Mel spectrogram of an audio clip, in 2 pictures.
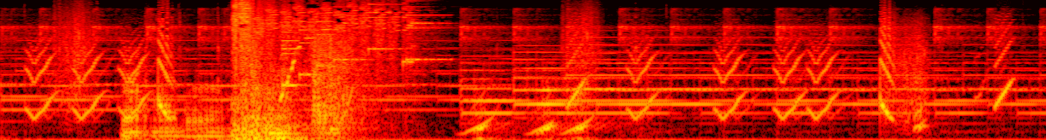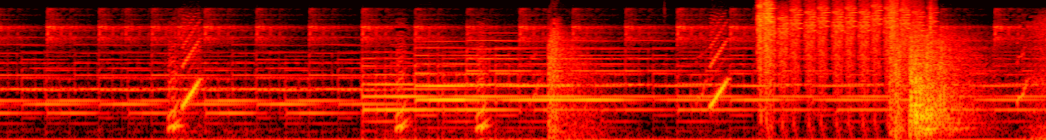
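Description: Odd, chiming bell music from a video game, with ringing tones, quick upward-sliding notes and a few loud crashing bursts breaking through. No one speaks over it.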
